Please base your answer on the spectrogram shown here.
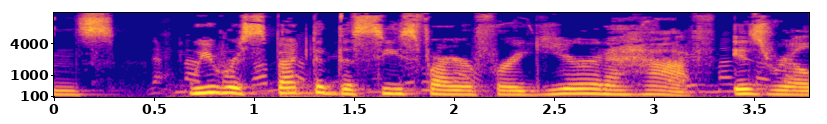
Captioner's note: through translator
